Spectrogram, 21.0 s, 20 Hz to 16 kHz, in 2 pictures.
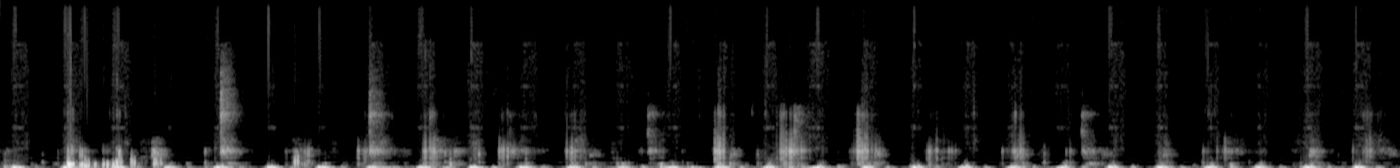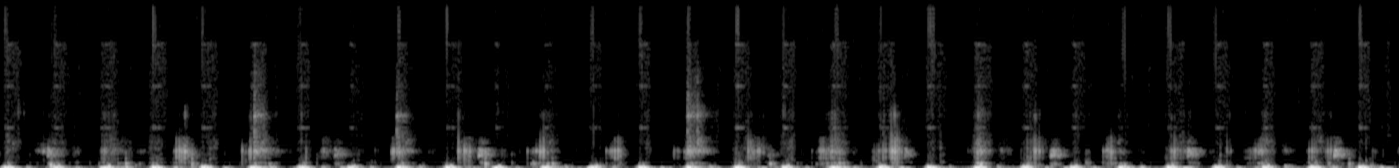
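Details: Normal heart sounds during an ECG exercise stress test: fast, strong, evenly spaced beats at about 160 per minute, a normal rapid rhythm under exercise.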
